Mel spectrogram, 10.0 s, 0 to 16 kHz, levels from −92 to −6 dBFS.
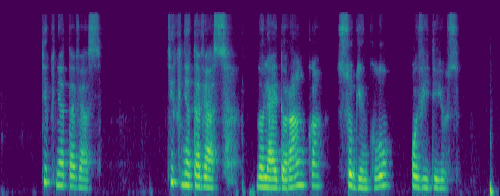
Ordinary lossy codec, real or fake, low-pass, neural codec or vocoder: Opus, 16 kbps; real; 10.8 kHz; none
